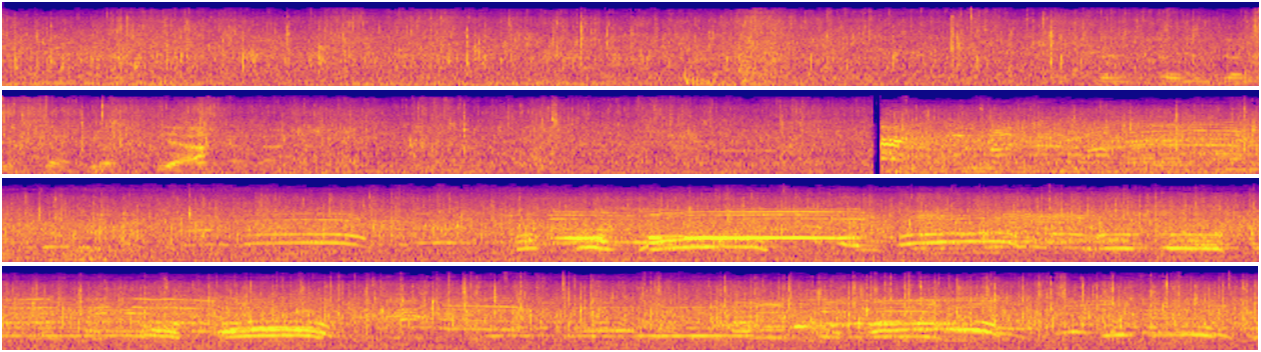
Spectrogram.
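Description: Oars splash and dip in the water.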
